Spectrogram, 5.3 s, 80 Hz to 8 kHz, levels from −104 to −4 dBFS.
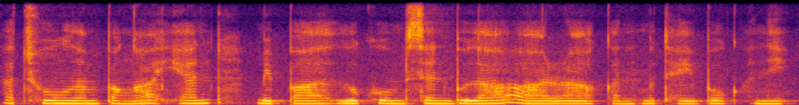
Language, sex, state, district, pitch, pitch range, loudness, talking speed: Mizo, female, Mizoram, Aizawl, 210 Hz, 205-215 Hz, -14 LUFS, 180 wpm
